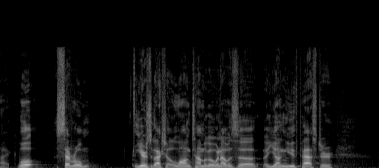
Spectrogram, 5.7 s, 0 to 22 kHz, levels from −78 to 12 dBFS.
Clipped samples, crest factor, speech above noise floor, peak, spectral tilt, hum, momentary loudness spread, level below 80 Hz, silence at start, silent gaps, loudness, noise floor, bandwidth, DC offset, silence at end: under 0.1%; 20 dB; 41 dB; -8 dBFS; -4.5 dB/octave; none; 10 LU; -74 dBFS; 0 s; none; -27 LUFS; -69 dBFS; 16 kHz; under 0.1%; 0.7 s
